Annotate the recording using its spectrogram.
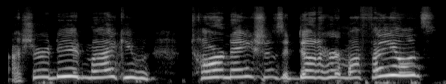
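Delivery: high-pitched hammed-up hillbilly twang. Mocking a streamer with a high hillbilly voice. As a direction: squeak it out like a put-upon yokel, slow on tarnations.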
